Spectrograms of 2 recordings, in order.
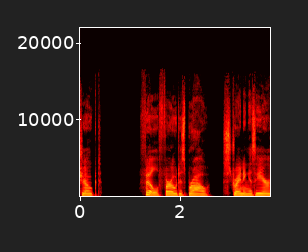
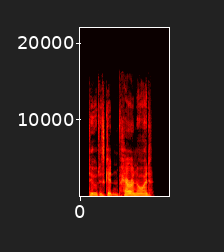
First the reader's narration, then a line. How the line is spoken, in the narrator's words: Daryl scoffed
